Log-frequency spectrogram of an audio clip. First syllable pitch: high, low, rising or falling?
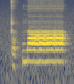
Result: low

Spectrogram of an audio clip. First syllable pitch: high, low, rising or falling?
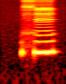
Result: high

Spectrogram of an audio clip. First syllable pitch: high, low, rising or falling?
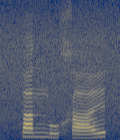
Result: high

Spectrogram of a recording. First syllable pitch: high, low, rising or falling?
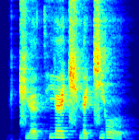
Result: low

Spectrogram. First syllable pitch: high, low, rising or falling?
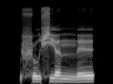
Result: rising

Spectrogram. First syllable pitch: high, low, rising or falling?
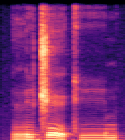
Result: high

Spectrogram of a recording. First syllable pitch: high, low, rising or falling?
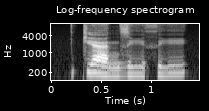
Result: falling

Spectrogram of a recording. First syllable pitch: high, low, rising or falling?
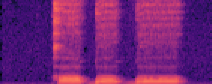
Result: low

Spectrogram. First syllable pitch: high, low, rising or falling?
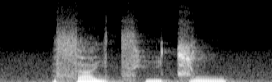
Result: falling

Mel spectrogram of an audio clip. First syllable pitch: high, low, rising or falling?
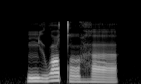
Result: low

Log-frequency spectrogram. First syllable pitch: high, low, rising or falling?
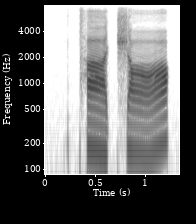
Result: low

